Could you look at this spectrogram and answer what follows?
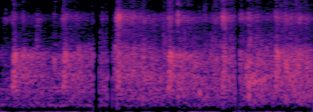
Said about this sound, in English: Yeah, so now you can clap. Woohoo!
